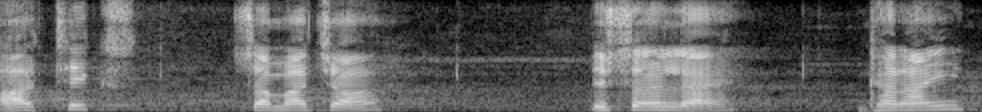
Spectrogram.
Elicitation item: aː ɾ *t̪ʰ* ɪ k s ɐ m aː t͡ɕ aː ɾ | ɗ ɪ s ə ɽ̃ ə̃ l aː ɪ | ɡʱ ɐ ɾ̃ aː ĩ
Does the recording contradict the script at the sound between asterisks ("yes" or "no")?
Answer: no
